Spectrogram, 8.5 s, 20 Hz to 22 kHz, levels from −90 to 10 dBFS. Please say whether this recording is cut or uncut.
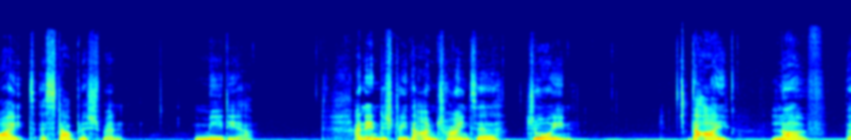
uncut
